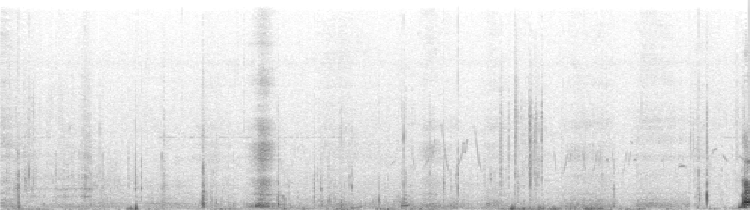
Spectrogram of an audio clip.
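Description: Faint outdoor background with scattered small clicks and knocks, and a brief voice about three and a half seconds in.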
